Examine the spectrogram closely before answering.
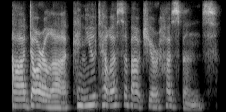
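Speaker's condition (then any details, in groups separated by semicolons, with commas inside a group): No condition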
